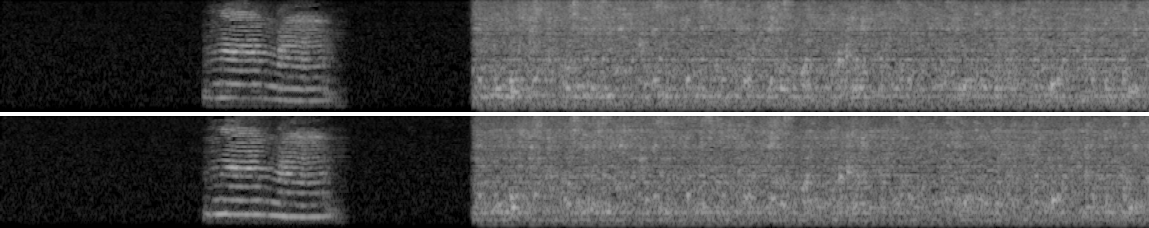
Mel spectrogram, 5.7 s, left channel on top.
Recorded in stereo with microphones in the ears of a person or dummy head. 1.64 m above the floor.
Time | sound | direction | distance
1.0 | a child speaking | 30° left (ahead or behind) | 1.5 m
2.4 | dripping | 45° left (ahead or behind) | 1.2 m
